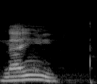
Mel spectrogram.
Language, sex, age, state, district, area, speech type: Hindi, female, 30-45, Bihar, Begusarai, rural, read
